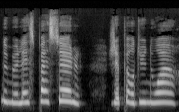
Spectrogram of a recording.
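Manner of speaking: high, tearful, slowing down; tearful plea. Acted. The little bee alone in the dark, tearfully pleading. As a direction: plead on the edge of tears. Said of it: "avant de fondre en larmes".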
